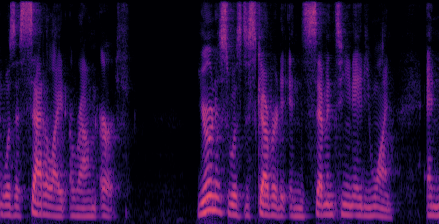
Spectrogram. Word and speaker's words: Uranus: the ice giants of Uranus and Neptune. And yes, that is how you pronounce that planet.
